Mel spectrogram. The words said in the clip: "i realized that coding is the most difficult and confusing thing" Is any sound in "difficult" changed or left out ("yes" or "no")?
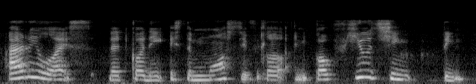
yes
